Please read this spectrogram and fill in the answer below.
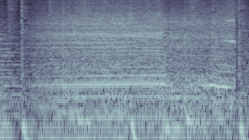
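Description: Rock music mixed with the on-board sound of a sports-prototype race car's engine running at high revs at speed.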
